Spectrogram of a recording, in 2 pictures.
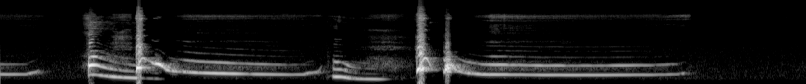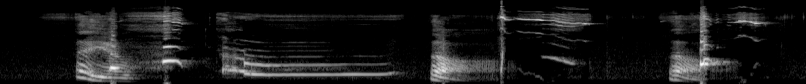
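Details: Domestic Border Terrier moaning and howling as if singing: a series of yelps leading into sustained, level howls, several phrases broken by silences, some short whimpering rising notes near the end.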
